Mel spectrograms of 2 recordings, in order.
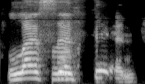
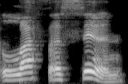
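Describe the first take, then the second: First: The second syllable starts with an s sound. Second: The second syllable starts with a th sound. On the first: The speaker calls it right. "It's lecithin" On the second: The speaker calls it wrong. "It's not lecithin"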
